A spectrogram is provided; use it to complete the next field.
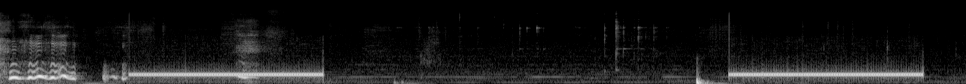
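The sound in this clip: An internet call rings with no answer. A brief warbling tone opens, then two long, steady, mid-pitched ringing tones sound alone, separated by several seconds of near silence.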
